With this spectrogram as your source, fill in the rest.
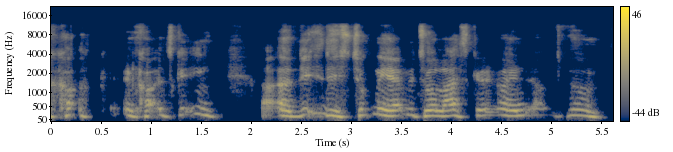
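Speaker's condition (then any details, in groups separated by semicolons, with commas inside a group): Cerebral palsy; left-sided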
